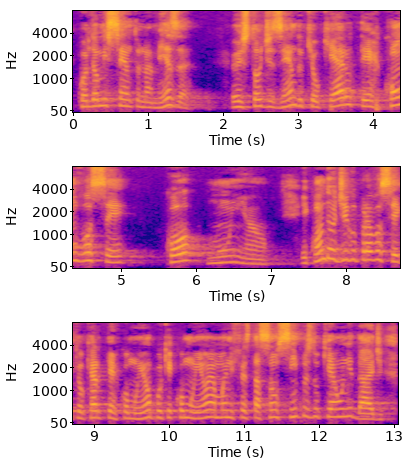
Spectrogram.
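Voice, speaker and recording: A man talks at a moderate tempo in a high voice. His pitch varies in an ordinary way. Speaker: pastor. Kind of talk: sermon. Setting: church service.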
